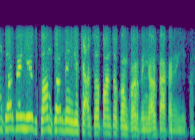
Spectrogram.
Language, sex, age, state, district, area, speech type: Urdu, male, 18-30, Bihar, Supaul, rural, conversation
